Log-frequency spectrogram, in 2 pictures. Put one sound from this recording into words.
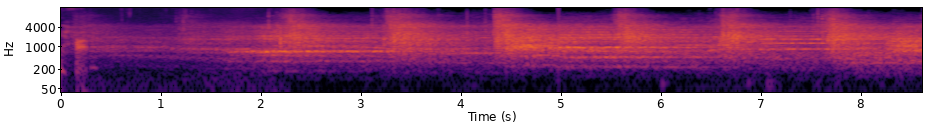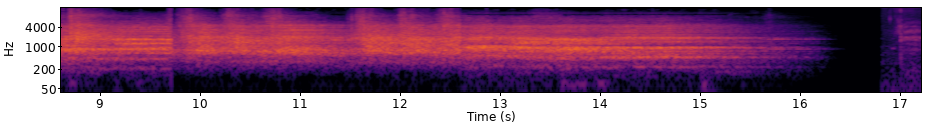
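A large crowd chants in unison in an echoing hall.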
